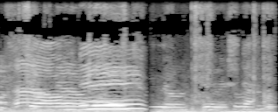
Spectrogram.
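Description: A child singing in long held notes that glide up and down, broken by a short gap about halfway through, with a low rumble underneath.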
